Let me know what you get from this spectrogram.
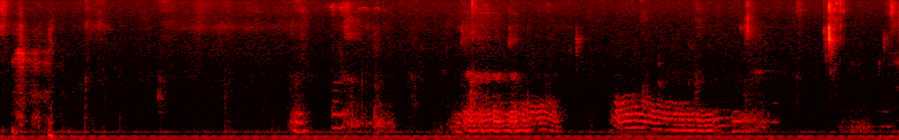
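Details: Puppies with full bellies, one nursing while others sleep, give two drawn-out, wavering whimpers, each rising and then sliding down for a second or more, over a steady low indoor hum with soft rustling.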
